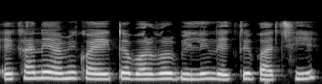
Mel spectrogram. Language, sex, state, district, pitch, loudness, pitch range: Bengali, female, West Bengal, Alipurduar, 255 Hz, -12 LUFS, 245-265 Hz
